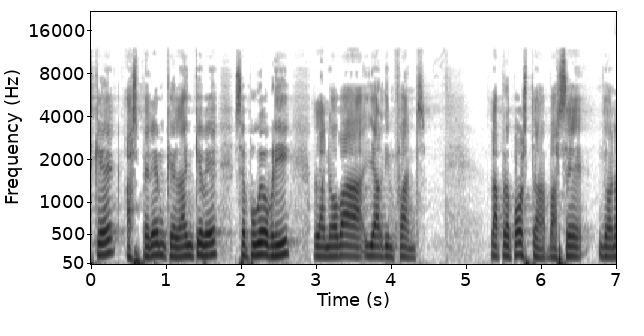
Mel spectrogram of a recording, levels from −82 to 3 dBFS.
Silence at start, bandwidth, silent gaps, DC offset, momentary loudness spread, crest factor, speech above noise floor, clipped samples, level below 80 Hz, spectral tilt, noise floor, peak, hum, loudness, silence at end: 0 s; 12 kHz; none; under 0.1%; 9 LU; 12 dB; 36 dB; under 0.1%; -26 dBFS; -6 dB/octave; -48 dBFS; 0 dBFS; none; -13 LUFS; 0 s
